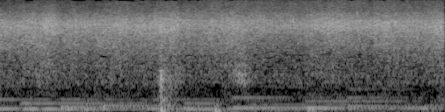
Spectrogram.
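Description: Raw mango pieces are sautéed briefly in a pan for a chicken curry, giving a steady close sizzle with a few soft stirring scrapes and a low background hum.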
